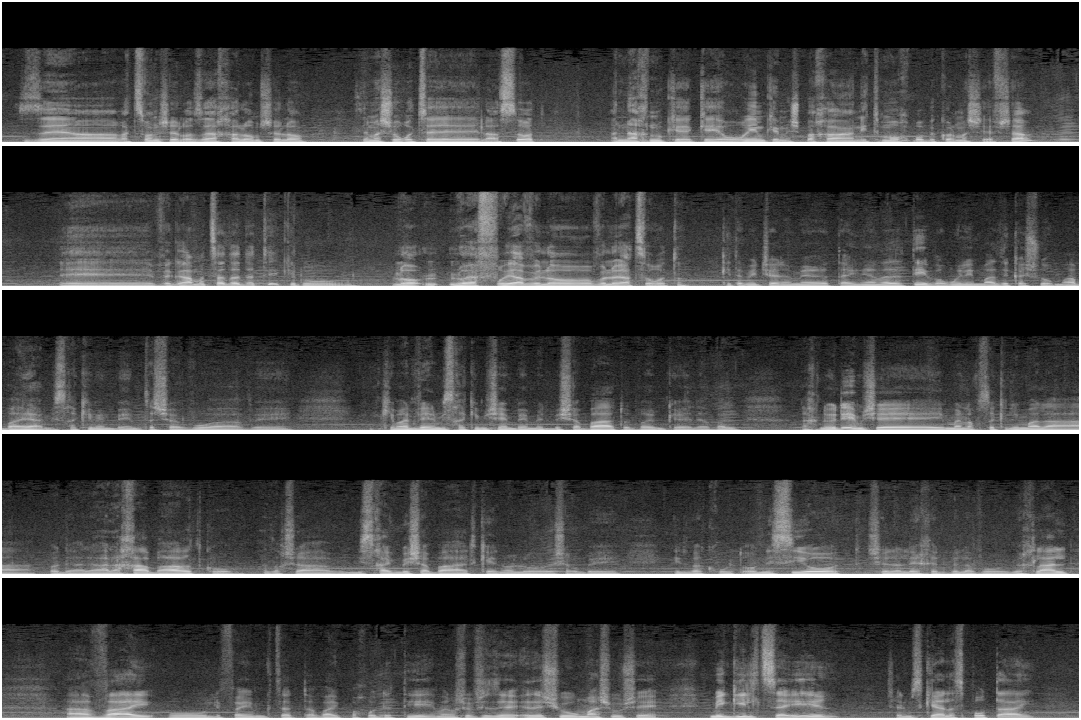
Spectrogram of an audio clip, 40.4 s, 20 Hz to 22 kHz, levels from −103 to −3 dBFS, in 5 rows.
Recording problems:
electrical hum; faint; throughout; 60 Hz, 20 dB below the speech

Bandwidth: 14.5 kHz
